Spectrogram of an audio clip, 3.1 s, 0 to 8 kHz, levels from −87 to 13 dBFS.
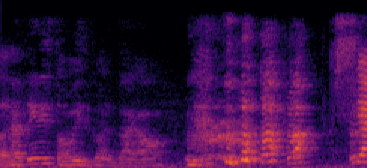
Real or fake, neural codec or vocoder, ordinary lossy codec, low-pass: real; none; AAC, 48 kbps; 7.2 kHz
